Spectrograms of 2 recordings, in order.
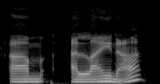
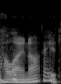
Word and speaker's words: Elena: It was Elena, silent H. – Yeah. – Just remember that, okay? It's not Helena, Elena, just for those playing along at home, because I got confused.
